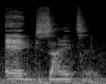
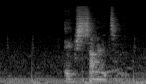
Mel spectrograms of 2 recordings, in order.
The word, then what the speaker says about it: excited: Excited. This is without the G, without egg.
